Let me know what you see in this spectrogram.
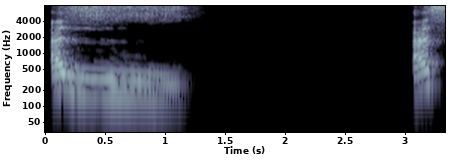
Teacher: pondasi huruf shad zaisin ini yaitu berada pada ujung lidah bertemu dengan gigi seri bagian bawah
